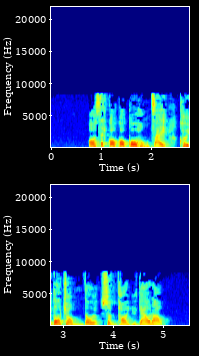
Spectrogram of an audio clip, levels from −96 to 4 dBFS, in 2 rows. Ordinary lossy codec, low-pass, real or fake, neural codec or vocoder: MP3, 32 kbps; 9.9 kHz; real; none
